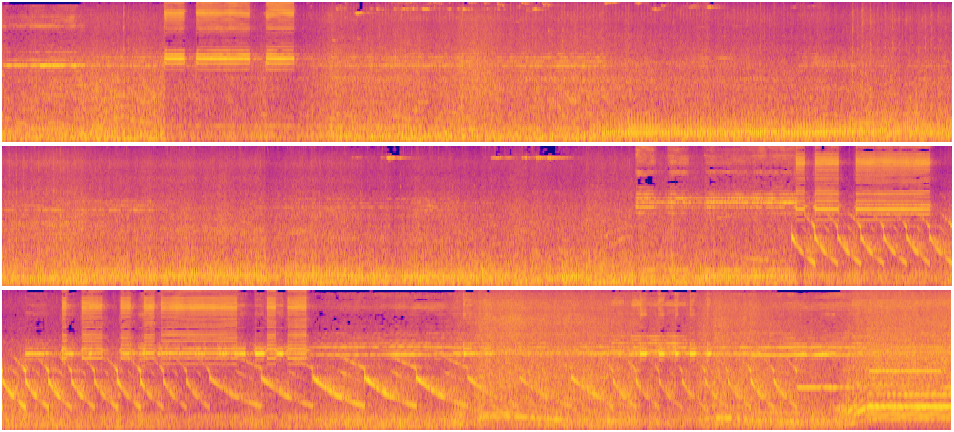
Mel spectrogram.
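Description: Many motorcycle engines running together in a slow group ride, with riders revving now and then. Past the middle, a fast repeating warbling alarm-like tone sounds for several seconds.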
